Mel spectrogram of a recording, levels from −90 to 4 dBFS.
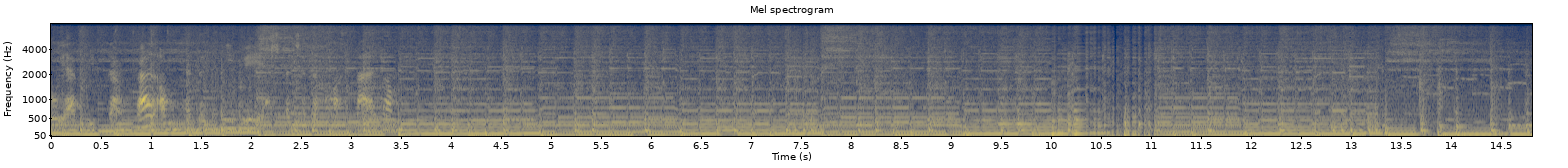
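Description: From 9.98 to 11.11 s there's repeated packet loss, giving a robotic sound: short gaps of up to 60 ms keep getting patched by stretching the previous audio, so about half that stretch turns choppy.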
